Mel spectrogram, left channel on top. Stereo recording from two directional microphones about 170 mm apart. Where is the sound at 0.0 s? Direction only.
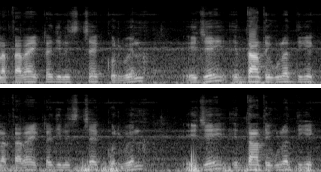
5° left (ahead or behind).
